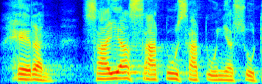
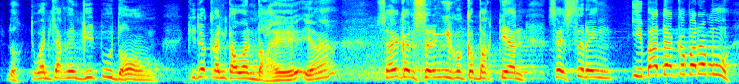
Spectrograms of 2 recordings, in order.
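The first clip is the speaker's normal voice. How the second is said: wheedling complaint to God, growing higher and louder; acted indignant pleading; pleading protest; 5 semitones higher, 4 dB louder than usual. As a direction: argue like a hurt friend, building in pitch.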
